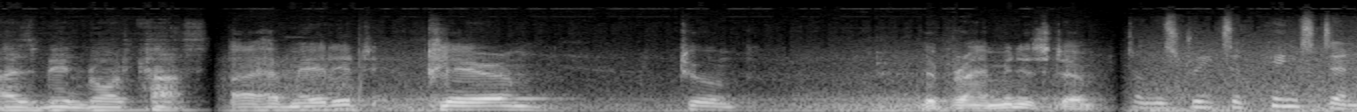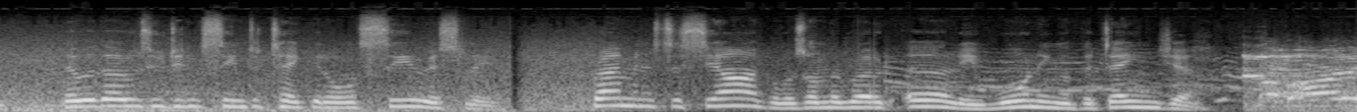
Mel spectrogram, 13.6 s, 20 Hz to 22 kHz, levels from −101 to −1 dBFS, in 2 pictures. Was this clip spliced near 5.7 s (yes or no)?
yes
